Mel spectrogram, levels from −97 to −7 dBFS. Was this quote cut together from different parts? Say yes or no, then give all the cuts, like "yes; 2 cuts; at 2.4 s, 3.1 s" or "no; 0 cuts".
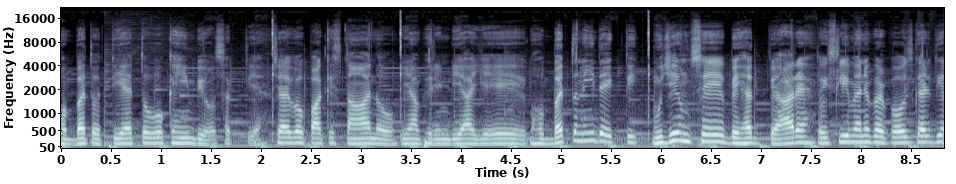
yes; 5 cuts; at 2.0 s, 3.4 s, 4.7 s, 5.7 s, 7.5 s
